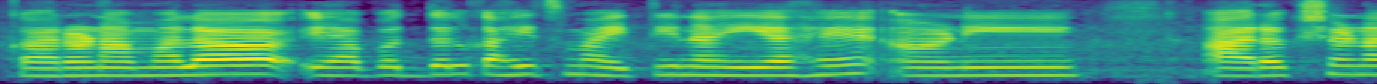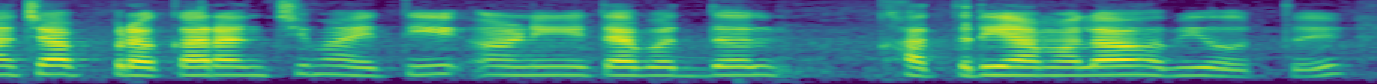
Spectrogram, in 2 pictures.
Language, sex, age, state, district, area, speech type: Marathi, female, 18-30, Maharashtra, Ratnagiri, urban, spontaneous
